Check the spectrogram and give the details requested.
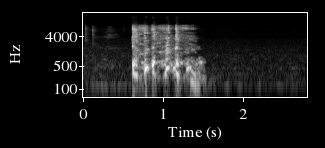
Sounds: Cough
